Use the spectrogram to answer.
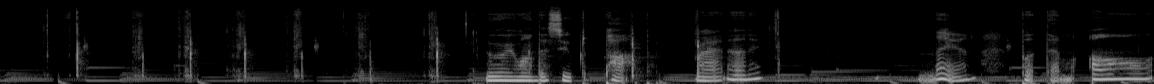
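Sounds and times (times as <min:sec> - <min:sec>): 
knife chopping onion and garlic: 0:00.4 - 0:04.5, 0:06.2 - 0:07.9
speech: 0:04.9 - 0:06.4, 0:07.0 - 0:07.8, 0:09.3 - 0:11.5.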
